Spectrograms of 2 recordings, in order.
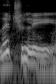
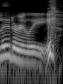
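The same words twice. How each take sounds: First: It is said in a British accent. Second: It is said in an American accent. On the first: It is the way picked up on a trip abroad. "When I visited England, it happened so fast... I came back saying stuff like literally" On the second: It is the speaker's usual way. "instead of"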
